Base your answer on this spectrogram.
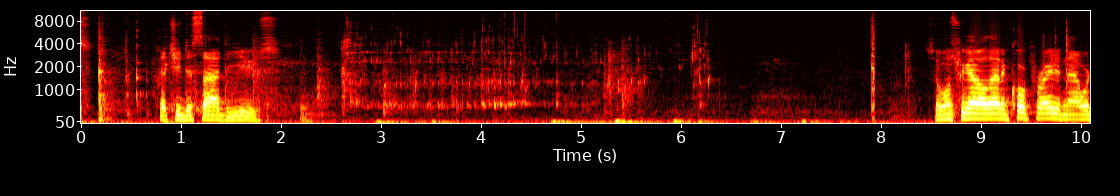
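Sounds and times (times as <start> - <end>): liquid pouring into saucepan: 2.6 - 6.5.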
